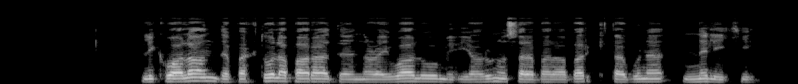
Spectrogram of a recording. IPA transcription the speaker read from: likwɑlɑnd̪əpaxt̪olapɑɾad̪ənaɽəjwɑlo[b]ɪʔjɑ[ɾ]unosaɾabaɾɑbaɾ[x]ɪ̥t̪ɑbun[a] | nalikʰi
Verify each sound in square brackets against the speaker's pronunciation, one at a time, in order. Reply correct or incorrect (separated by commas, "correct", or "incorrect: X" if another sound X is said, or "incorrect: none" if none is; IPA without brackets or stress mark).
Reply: incorrect: m, correct, incorrect: k, correct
